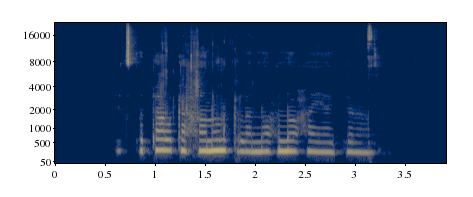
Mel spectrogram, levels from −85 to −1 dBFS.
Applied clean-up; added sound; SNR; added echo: neural mask model Resemble Enhance denoiser.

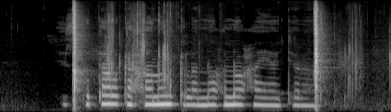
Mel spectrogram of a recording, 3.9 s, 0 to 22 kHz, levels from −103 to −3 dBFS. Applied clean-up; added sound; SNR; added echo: none; Splash, splatter; -1 dB; none.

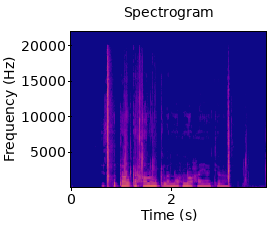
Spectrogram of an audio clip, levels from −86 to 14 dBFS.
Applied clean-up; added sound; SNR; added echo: neural mask model RNNoise.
